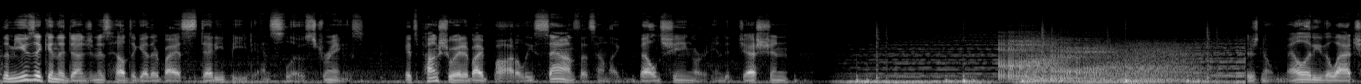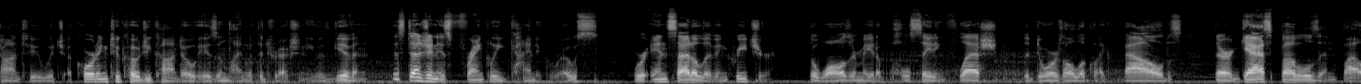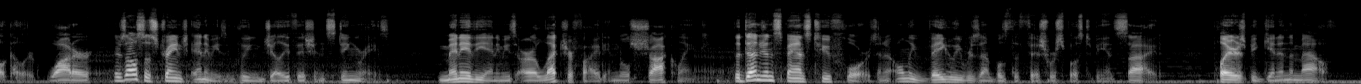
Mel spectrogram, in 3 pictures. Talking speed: 175 wpm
